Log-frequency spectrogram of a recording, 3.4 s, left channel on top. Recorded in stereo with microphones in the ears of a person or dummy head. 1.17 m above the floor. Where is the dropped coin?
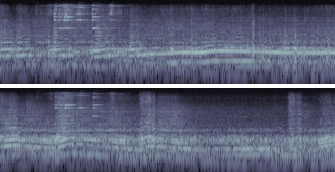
40° left (ahead or behind), 1.2 m.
